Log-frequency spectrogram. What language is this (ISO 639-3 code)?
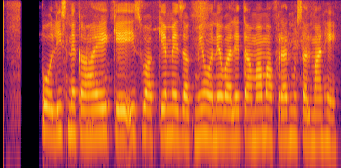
urd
